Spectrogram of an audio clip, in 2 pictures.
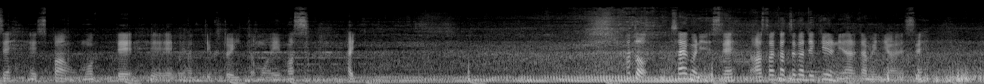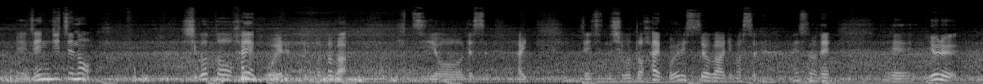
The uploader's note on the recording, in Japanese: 歩きながらラジオ配信。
